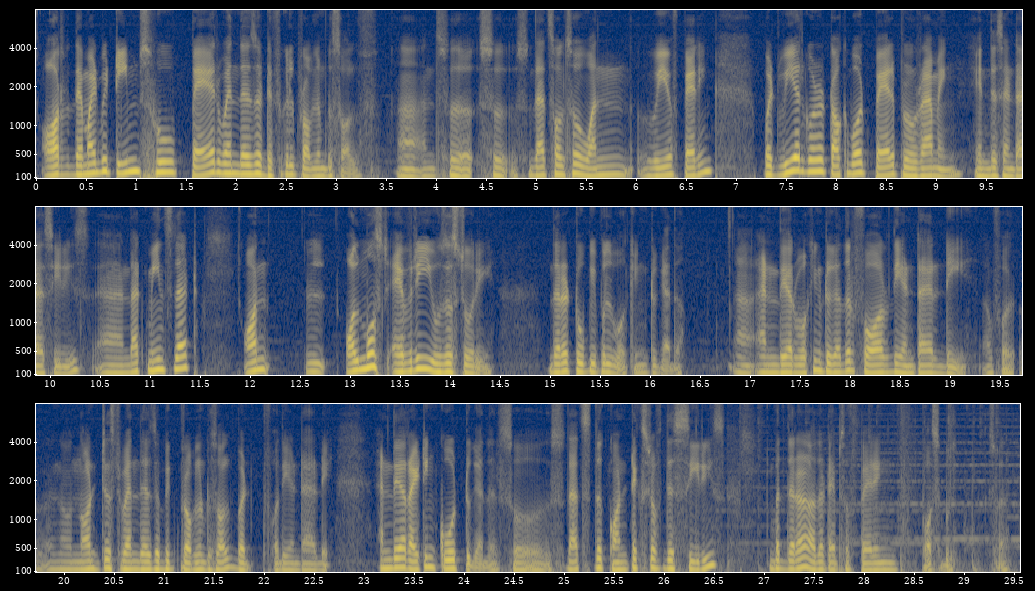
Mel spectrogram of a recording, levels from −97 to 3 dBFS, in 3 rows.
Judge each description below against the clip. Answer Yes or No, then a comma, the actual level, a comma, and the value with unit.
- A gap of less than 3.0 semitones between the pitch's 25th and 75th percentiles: No, average, 3.7 semitones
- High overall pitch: No, low, 135 Hz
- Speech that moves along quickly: Yes, fast, 215 wpm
